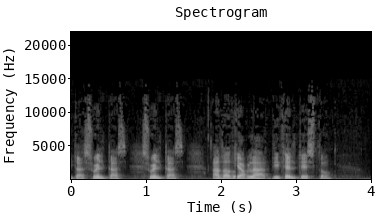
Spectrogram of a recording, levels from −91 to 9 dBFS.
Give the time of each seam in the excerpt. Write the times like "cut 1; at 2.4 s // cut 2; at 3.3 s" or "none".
cut 1; at 1.0 s // cut 2; at 2.2 s // cut 3; at 2.7 s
